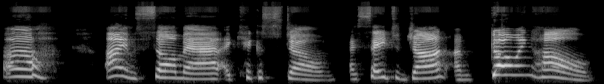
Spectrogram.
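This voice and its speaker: A woman's voice: high voice, lively intonation, slow pace, sharp tone. A woman teacher reading a story aloud to young children, expressively, with questions and asides. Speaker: elementary school teacher.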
